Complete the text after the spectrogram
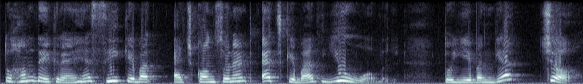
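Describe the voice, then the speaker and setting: Slow, patient woman teaching phonics. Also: high voice, lively intonation, dark tone. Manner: patient, spells words letter by letter, asks and answers her own questions. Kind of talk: kids' phonics lesson.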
